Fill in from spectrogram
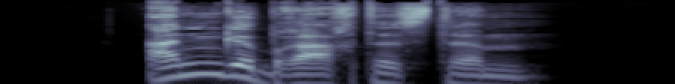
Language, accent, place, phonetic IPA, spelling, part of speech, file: German, Germany, Berlin, [ˈanɡəˌbʁaxtəstəm], angebrachtestem, adjective, De-angebrachtestem.ogg
- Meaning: strong dative masculine/neuter singular superlative degree of angebracht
